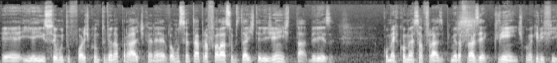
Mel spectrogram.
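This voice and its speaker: Speech from this man comes very fast. His voice sits at a medium pitch and varies in an ordinary way. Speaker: telecom company representative. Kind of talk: podcast interview.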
